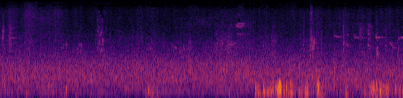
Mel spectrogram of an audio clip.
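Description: Goat hooves clatter on wooden logs.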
